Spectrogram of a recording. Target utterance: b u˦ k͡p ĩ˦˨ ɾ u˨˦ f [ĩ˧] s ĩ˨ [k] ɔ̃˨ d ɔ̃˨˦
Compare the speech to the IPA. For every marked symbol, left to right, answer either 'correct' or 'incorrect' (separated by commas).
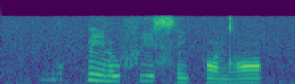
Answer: incorrect, correct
